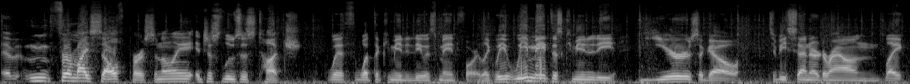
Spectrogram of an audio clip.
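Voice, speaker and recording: A man's voice: lowish voice, moderate pace, hardly any pauses, a bit bright, a little hiss or hum. A man in his twenties chatting casually on a live stream, reading out chat questions and answering in slangy, profane banter. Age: 20s. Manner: slangy, reads chat aloud, swears and laughs often. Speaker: game developer streamer.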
